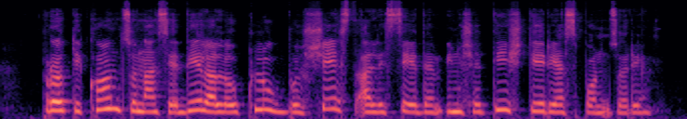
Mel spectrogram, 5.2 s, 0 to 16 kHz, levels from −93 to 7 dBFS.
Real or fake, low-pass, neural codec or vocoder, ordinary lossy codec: fake; 14.4 kHz; vocoder, 44.1 kHz, 128 mel bands, Pupu-Vocoder; Opus, 24 kbps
